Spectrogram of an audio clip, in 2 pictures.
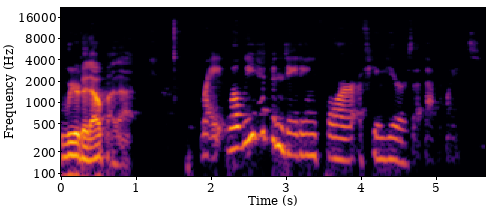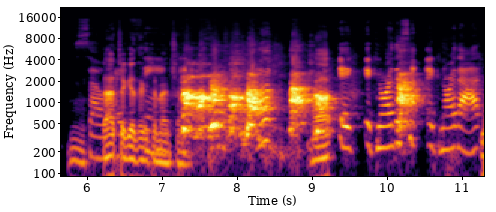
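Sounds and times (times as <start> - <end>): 
speech: 0.1 - 1.0, 1.9 - 11.2
dogs barking loudly: 6.9 - 11.2.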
